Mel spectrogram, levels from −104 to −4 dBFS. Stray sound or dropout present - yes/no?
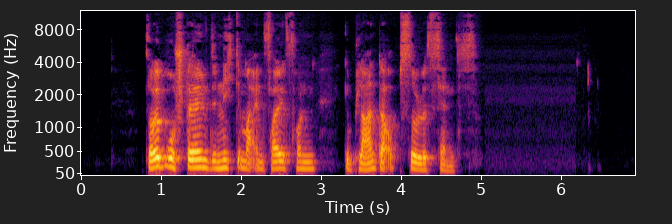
no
